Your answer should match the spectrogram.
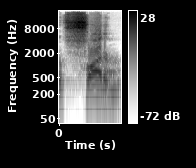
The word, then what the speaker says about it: firm: अब यहां पे देखिए FIRM, इसको क्या पढ़ेंगे, फर्म। देखिए यहां पे अ उच्चारण हो रहा है, आई का अ उच्चारण हो रहा है, फर्म।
